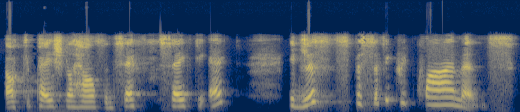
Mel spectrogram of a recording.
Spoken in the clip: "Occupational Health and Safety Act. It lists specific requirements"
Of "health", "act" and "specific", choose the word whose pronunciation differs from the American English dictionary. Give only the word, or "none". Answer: none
